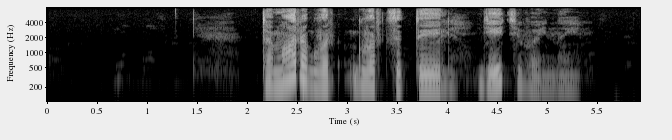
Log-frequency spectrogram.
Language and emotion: Russian, sad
